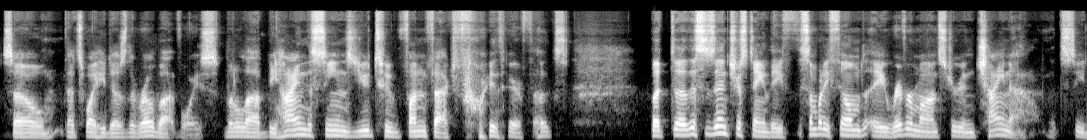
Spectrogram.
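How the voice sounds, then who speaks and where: A man's voice: medium pitch, darkish tone, no room sound. A man hosting a vlog, commenting on clips and news in a casual, folksy, rambling way. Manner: folksy, rambling, repeats himself.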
